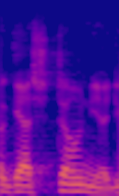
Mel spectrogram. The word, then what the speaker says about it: Gastonia: How do you say it? What's the proper way to say it? Gastonia or Gastonia? Do you add a little nya? Okay, Gastonia. All right. What'd you say? Okay, I'll stick with Gastonia.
